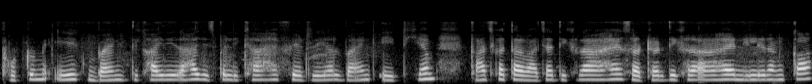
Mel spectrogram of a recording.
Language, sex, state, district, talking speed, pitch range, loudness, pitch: Hindi, female, Uttar Pradesh, Jalaun, 205 wpm, 210-225 Hz, -17 LUFS, 215 Hz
